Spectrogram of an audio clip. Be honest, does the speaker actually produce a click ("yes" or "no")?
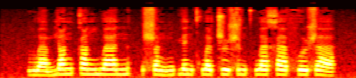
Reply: no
